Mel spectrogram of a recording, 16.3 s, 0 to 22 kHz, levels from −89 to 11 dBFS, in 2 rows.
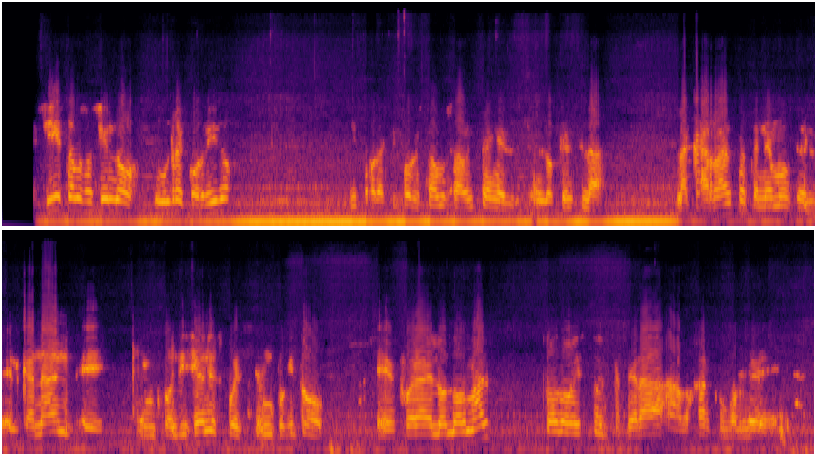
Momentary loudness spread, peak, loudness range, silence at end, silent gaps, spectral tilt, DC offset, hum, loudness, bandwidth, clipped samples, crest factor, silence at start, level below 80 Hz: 6 LU; 0 dBFS; 1 LU; 0 s; none; -7.5 dB/octave; under 0.1%; none; -15 LUFS; 6.6 kHz; under 0.1%; 16 dB; 0.35 s; -22 dBFS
